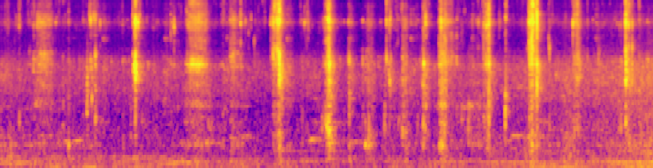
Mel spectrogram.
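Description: Close-miked chewing of sauced fried chicken, with irregular sharp crunches and bites.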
